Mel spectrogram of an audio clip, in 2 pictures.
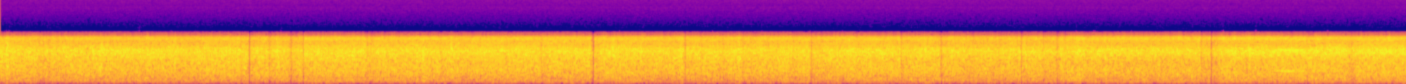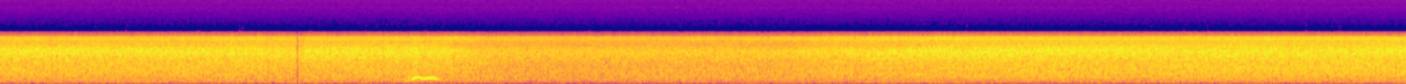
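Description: Steady rushing of a whitewater mountain stream. About eighteen seconds in there is one short, low-pitched hoot-like sound.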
